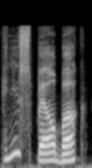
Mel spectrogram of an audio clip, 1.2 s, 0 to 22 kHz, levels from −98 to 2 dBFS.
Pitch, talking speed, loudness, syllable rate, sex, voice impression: 190 Hz, 195 wpm, -14 LUFS, 3.4 syllables/s, male, very masculine, slightly thick, slightly tensed, slightly cool, slightly intellectual, slightly calm, slightly friendly, slightly wild, lively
